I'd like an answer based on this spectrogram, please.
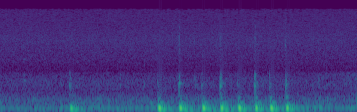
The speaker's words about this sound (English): And now you can begin to slowly peel the orange. And listen to it closely, the sound of the peel separating from the orange itself.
